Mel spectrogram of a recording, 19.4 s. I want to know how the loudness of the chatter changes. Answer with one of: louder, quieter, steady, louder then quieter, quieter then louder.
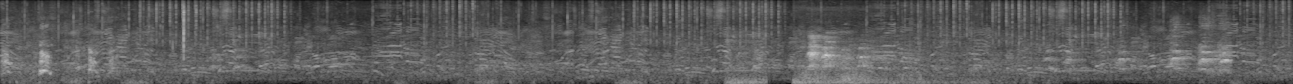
steady.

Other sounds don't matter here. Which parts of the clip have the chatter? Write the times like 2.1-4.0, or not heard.
0.0-19.3.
